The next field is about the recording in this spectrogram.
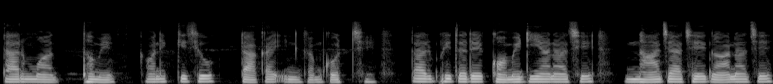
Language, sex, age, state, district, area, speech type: Bengali, male, 18-30, West Bengal, South 24 Parganas, rural, spontaneous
